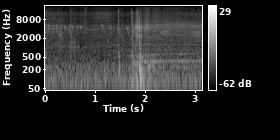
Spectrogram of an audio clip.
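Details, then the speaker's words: 2018 Honda Odyssey power window during pre-purchase inspection, engine running: short steady motor hum as the glass travels, no grinding or strain; window functional. "it's got power windows and they're functional."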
